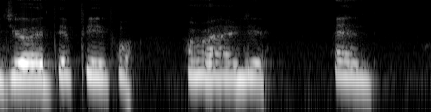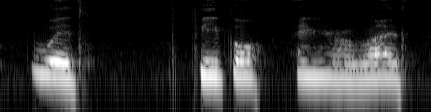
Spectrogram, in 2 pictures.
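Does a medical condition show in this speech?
Yes: ALS; listeners can tell something is not right.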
